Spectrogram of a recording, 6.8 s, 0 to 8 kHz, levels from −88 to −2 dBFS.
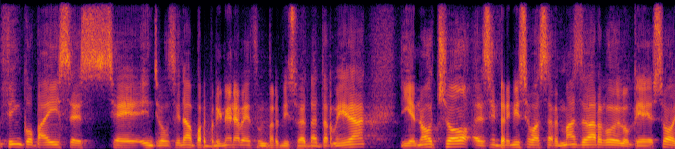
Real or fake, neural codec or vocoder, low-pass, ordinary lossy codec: fake; codec, 16 kHz, 1 kbps, X-Codec, HuBERT features, trained on general audio; none; none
